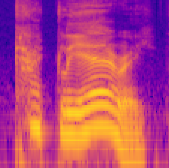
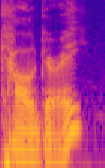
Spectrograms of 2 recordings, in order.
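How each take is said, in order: First: The name is said as Cagliari. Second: The name sounds like the city Calgary. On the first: The speaker calls it right. "It's Cagliari" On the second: The speaker calls it wrong. "It's not Calgary"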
